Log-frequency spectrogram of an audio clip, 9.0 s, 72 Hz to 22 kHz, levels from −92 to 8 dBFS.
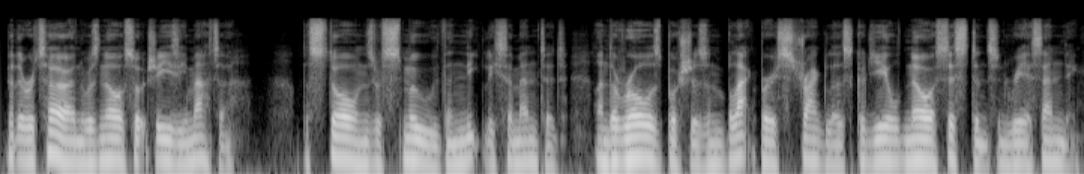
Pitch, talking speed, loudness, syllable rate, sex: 105 Hz, 200 wpm, -17 LUFS, 5.6 syllables/s, male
